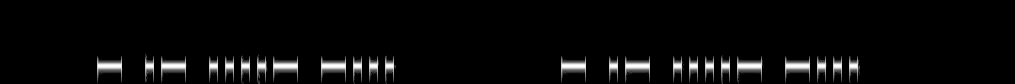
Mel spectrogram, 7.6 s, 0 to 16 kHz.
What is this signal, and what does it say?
Morse code, heard as a keyed tone, about 20 wpm, 700 Hz. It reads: TA4B TA4B
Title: DXCC-100 Call Signs - 4 Characters - Repeated 2x - 20wpm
